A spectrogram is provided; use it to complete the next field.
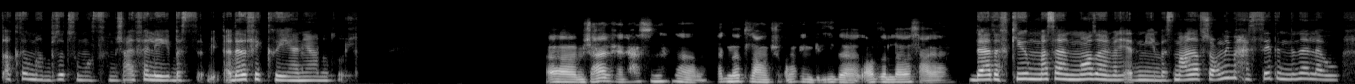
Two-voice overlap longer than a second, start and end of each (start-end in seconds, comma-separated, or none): none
